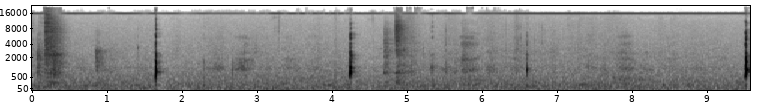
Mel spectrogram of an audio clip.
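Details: Hiccups in a 6-month-old baby: sharp, brief clicks repeating every few seconds in a quiet room with soft breathing.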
